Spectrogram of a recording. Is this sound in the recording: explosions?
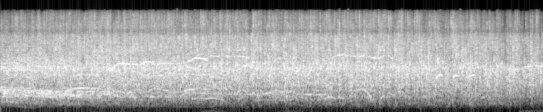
no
